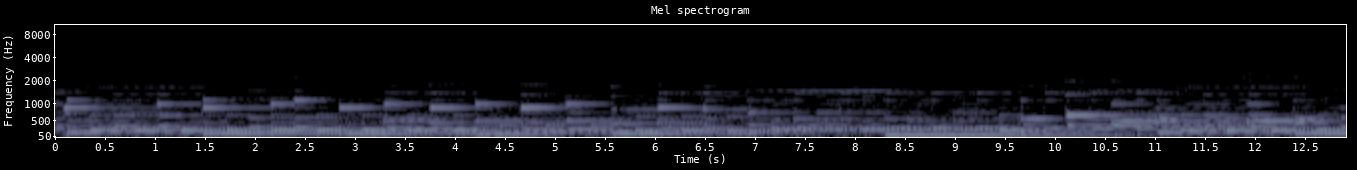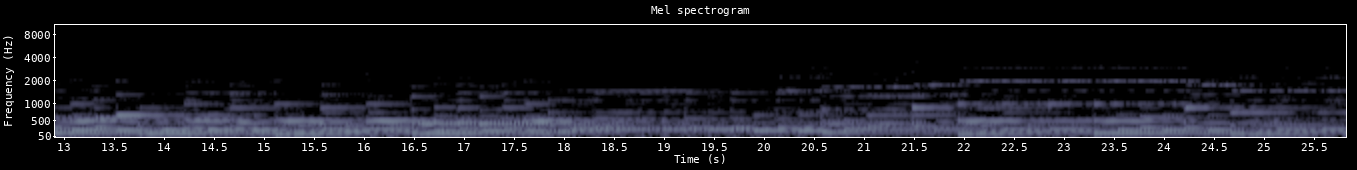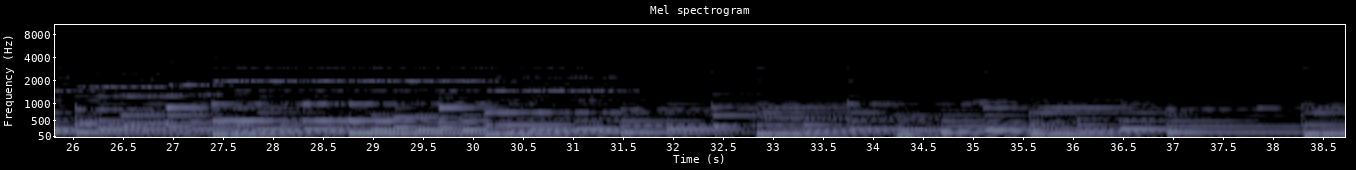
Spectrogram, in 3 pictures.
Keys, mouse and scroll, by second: 6.0 ctrl+z, 6.5 space, 12.8 ctrl+z, 19.7 ctrl+z, 21.8 space, 23.6 ctrl+z, 26.9 ctrl+z, 32.4 ctrl+z.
